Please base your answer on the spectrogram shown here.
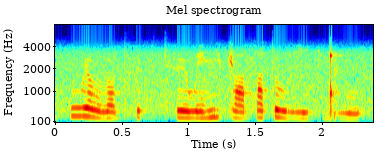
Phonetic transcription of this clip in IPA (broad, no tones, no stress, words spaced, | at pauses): wøwðˤotʰøk tʰøwe nʲokjɛsˤɛ tu ɦikɡ͡ǃyw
